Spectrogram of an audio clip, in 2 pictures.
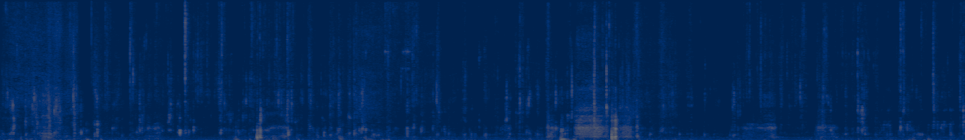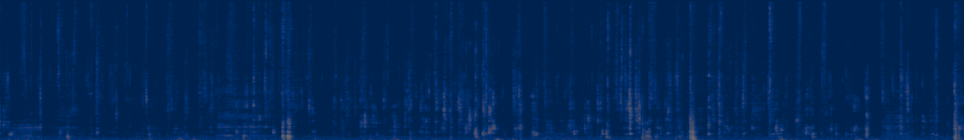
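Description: A husky eating wet food from a plastic slow-feeder bowl: faint, irregular chewing and biting clicks, with a louder run of them about nine seconds in.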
